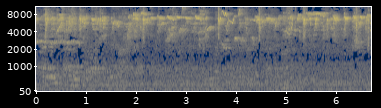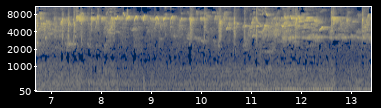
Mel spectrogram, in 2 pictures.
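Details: Continuous chorus of high, rapid chirps and trills from many birds, used at dawn to set caged birds singing. The twittering stays dense throughout, rising into louder bursts now and then.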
